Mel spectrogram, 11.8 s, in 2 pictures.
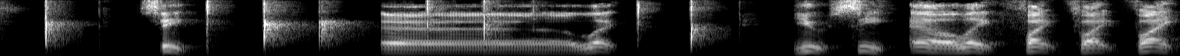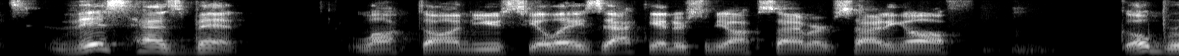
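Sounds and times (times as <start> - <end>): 
rhythmic hand claps: 0.0 - 3.7
speech: 0.7 - 1.1, 1.9 - 3.3, 4.0 - 11.7.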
